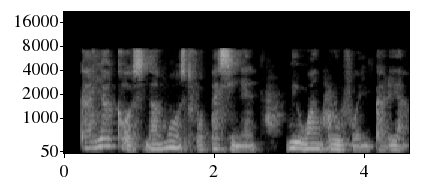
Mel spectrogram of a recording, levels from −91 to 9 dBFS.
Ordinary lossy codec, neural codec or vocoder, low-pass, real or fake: MP3, 48 kbps; codec, 16 kHz in and 24 kHz out, 1.1 kbps, FireRedTTS-2 codec; 7.2 kHz; fake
